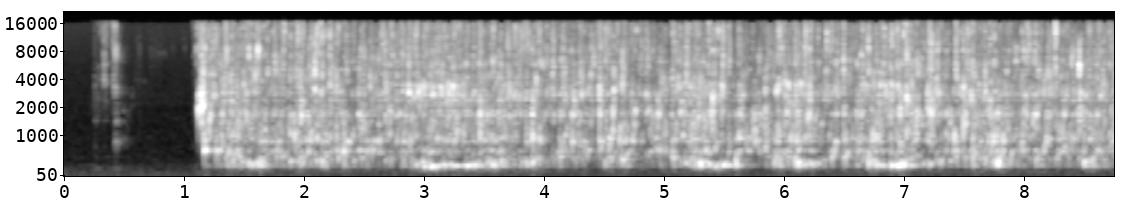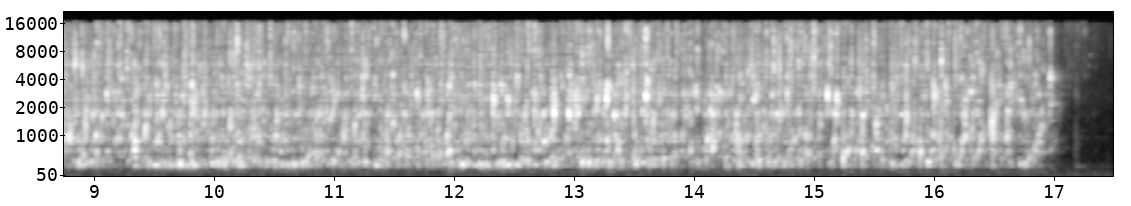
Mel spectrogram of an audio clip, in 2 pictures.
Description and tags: Dropping water
Water falling into water. It could be used as pee.
agua, caer, cayendo, drip, dripping, drop, liquid, pee, pis, splash, water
